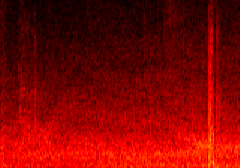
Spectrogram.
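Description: Steady city street traffic noise, an even rumble and hiss that swells slightly toward the end.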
